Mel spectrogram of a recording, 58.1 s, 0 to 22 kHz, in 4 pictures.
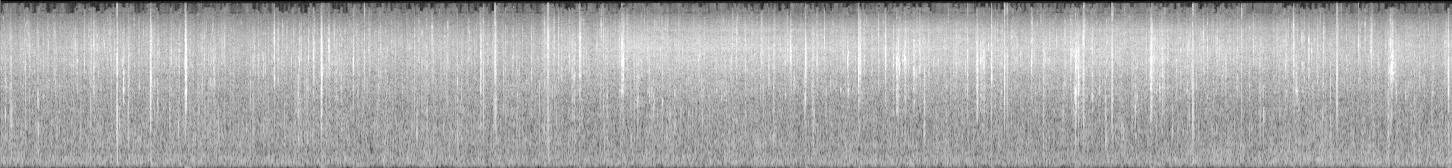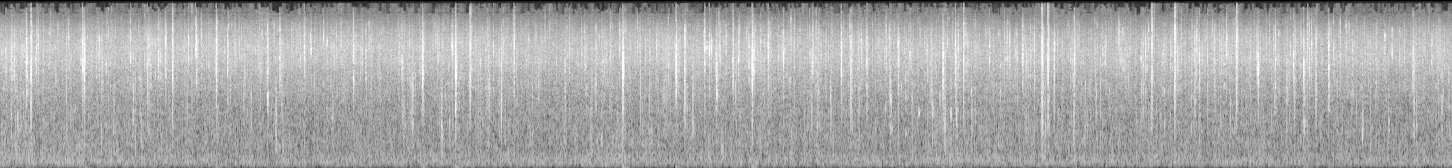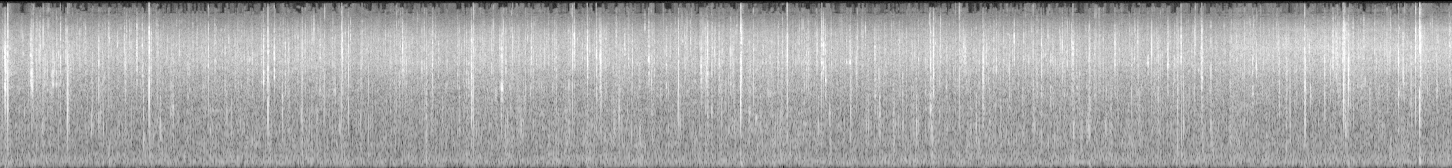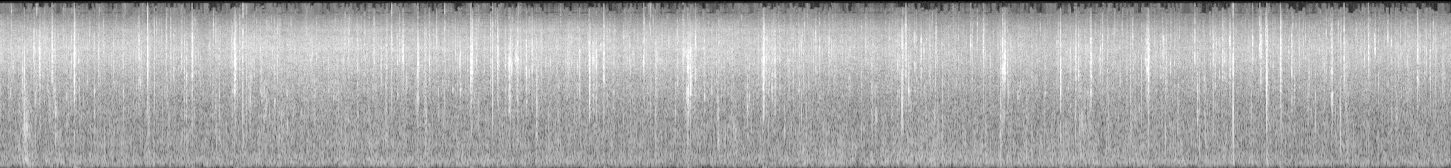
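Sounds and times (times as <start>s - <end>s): logs crackling and popping: 0.1s - 58.0s
campfire flame rushing: 38.4s - 57.8s.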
